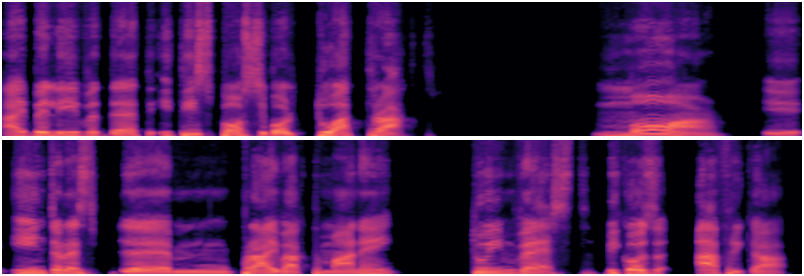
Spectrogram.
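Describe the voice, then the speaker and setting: A man with an Italian accent speaking on a panel in halting, emphatic non-native phrases. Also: high voice, a bit bright, smooth, no echo. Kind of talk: panel discussion remarks.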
